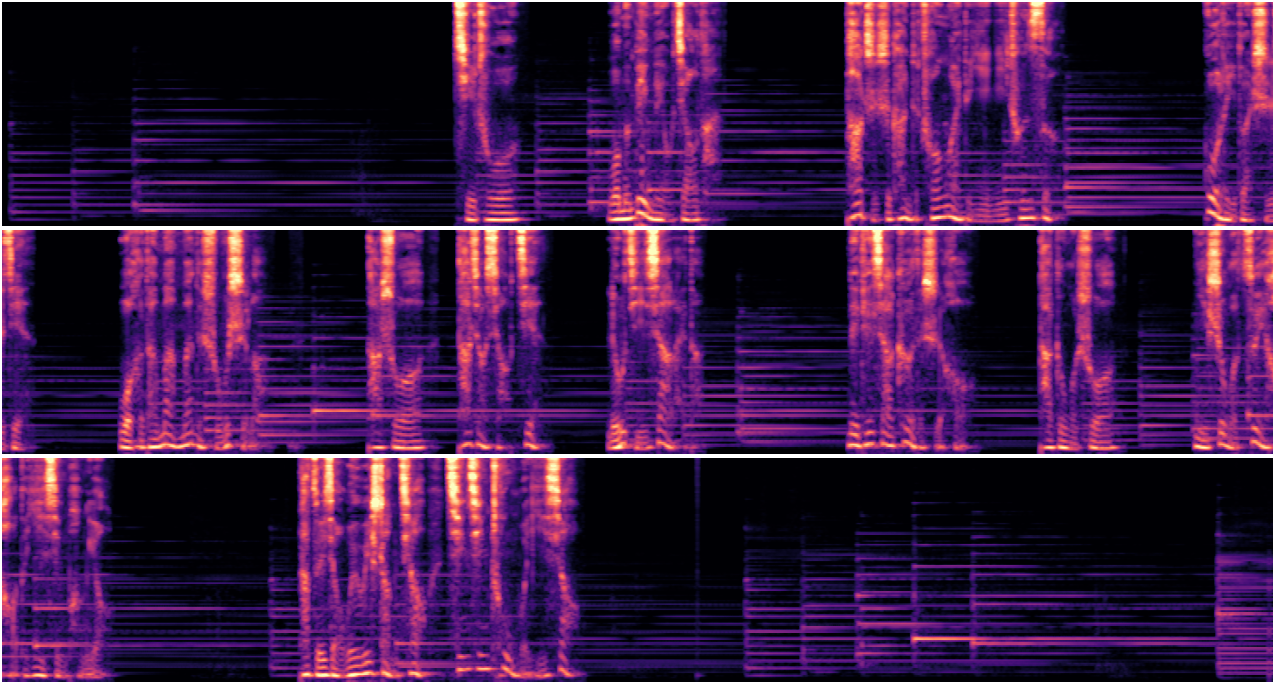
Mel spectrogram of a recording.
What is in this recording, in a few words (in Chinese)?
朗诵男声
